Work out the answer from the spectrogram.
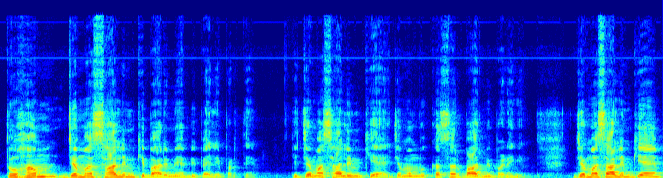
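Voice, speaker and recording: A man teaching an Arabic grammar lecture, slowly drawing out and repeating example words and often checking that students follow. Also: on the high side, animated, gravelly. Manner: slow, drawn-out repetition of example words; checks in with "ٹھیک ہے؟".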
